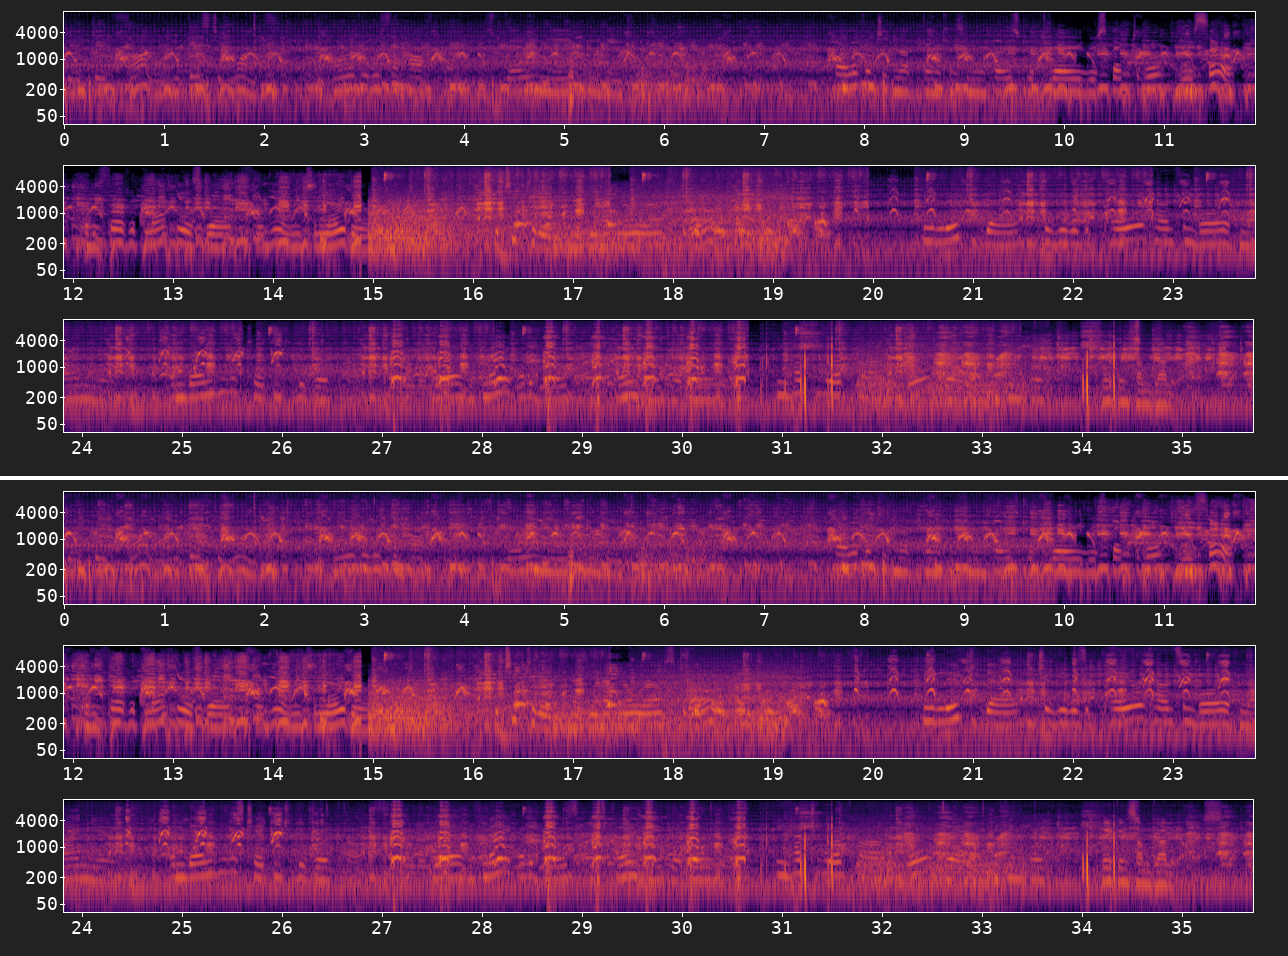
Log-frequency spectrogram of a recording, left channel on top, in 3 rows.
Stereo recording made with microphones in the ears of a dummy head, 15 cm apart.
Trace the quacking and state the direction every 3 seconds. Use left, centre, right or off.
right, right, right, right, right, left, left, left, left, left, left, left.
